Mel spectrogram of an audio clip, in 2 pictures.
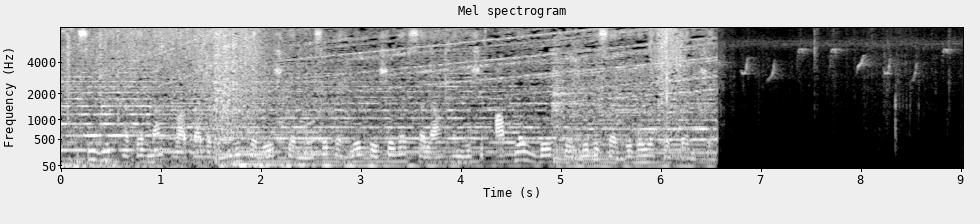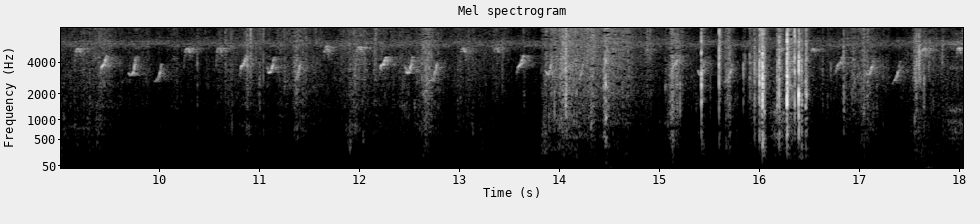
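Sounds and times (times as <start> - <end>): bird chirping: 5.7 - 14.3
dry leaves crackling underfoot: 5.8 - 17.9.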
